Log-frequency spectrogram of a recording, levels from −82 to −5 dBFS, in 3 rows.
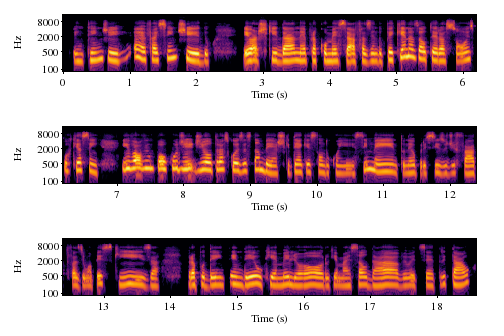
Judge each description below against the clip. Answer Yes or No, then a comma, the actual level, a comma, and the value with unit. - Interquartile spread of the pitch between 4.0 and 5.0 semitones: No, average, 3.0 semitones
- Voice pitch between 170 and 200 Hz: No, high, 230 Hz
